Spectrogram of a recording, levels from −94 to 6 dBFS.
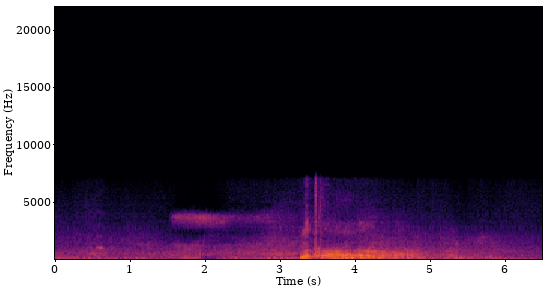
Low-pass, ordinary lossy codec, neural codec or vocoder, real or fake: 7.2 kHz; Opus, 64 kbps; codec, 16 kHz, 1 kbps, X-Codec, HuBERT features, trained on general audio; fake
